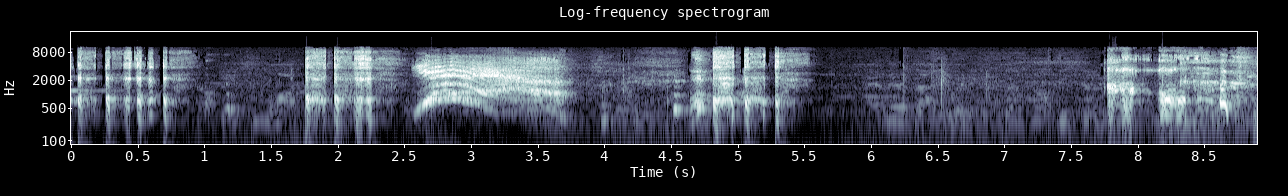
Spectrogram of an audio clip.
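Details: Six-month-old girl coughing in four quick clusters of short, sharp bursts, with high-pitched vocal sounds between; infant cough.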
